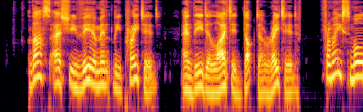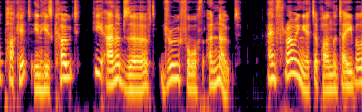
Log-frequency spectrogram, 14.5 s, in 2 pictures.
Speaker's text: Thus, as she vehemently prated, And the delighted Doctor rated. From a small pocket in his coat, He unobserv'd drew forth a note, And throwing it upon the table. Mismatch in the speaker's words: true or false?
false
